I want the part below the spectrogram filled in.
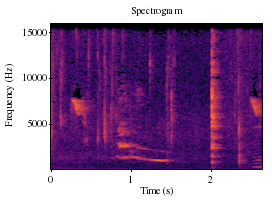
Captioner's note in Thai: เสียงลูกแมวร้อง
